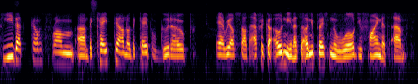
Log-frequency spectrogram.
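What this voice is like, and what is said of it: South African accent. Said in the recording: “I'm actually South African, and most of you probably have, I'm sure many of your audience have already figured that out from my accent.”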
